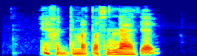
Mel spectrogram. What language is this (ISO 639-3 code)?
kab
